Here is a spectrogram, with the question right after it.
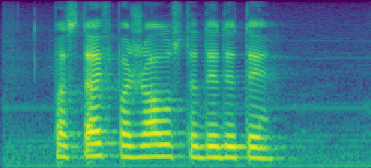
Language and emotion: Russian, neutral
